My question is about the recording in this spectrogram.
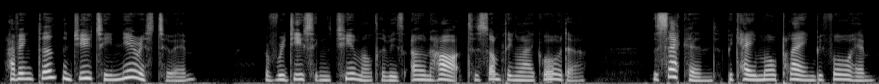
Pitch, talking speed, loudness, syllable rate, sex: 220 Hz, 175 wpm, -19 LUFS, 3.6 syllables/s, female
